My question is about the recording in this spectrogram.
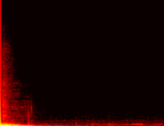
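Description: A single loud, deep bang that starts suddenly and dies away within about half a second.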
